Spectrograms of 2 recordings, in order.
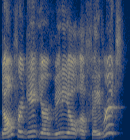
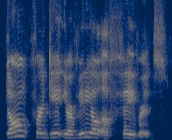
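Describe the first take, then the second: First: "Don't forget your video of favorites", lifting into a question at the end; baffled read-aloud, "favorites" going up; puzzled reading. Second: Slow, soft read-aloud with a falling end; drawn-out, quieter second look at a baffling comment; slow puzzled rereading. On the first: Puzzled reading of chat comment. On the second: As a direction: go through "Don't forget your video of favorites" word by word, quietly. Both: Real, not acted.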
